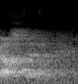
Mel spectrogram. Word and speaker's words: Augustine: The great church father and theologian St. Augustine, which by the way is the correct way to pronounce that, famously said, "God has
